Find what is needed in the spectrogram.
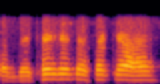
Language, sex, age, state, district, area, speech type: Hindi, male, 30-45, Uttar Pradesh, Sitapur, rural, conversation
